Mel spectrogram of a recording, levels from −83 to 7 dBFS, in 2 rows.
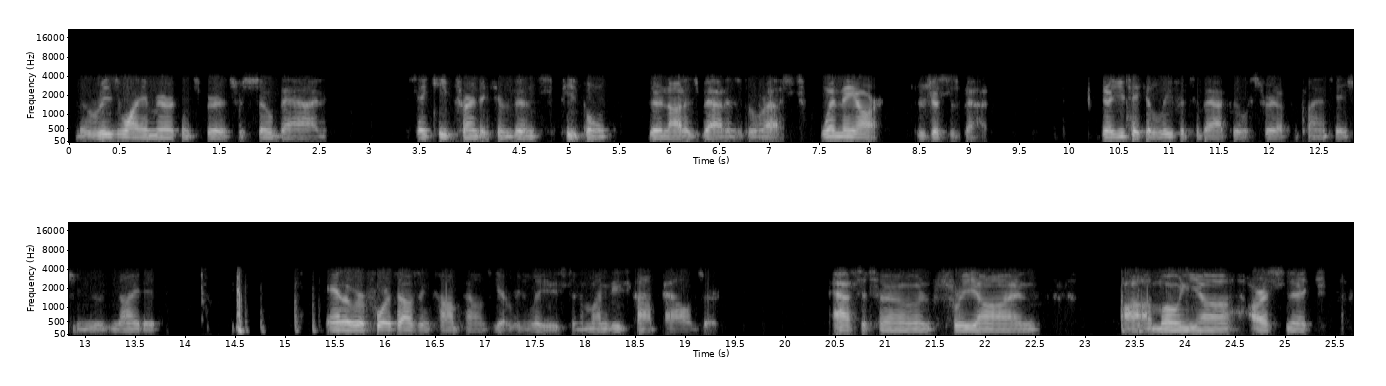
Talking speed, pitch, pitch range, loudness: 140 wpm, 90 Hz, 85-100 Hz, -29 LUFS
